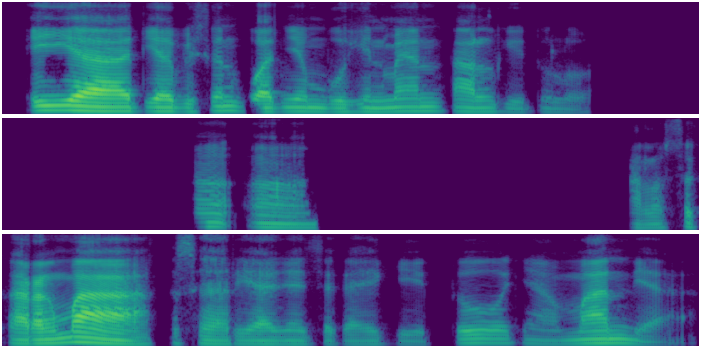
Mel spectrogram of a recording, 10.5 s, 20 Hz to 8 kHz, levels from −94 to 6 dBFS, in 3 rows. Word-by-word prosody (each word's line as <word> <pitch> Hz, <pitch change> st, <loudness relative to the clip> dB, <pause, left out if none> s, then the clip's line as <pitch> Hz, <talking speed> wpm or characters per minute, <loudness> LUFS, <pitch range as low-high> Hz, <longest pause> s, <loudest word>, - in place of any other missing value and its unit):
iya, 125 Hz, -4 st, +7 dB
dihabiskan 105 Hz, +2 st, -3 dB
buat 100 Hz, -1 st, 0 dB
nyembuhin 100 Hz, -2 st, -7 dB
mental, 105 Hz, -2 st, -7 dB
gitu 90 Hz, 0 st, -21 dB
lho. 80 Hz, -2 st, -26 dB, 1.5 s
Heeh. 105 Hz, -4 st, -10 dB, 1.6 s
Kalau 95 Hz, 0 st, -15 dB
sekarang 100 Hz, +2 st, -1 dB
mah 105 Hz, -10 st, +5 dB
kesehariannya 90 Hz, -2 st, -10 dB
aja -, -, -20 dB
kayak 85 Hz, 0 st, -17 dB
gitu, 110 Hz, +7 st, -10 dB
nyaman, 100 Hz, +3 st, -4 dB
ya, 70 Hz, -6 st, -16 dB
100 Hz, 100 wpm, -23 LUFS, 90-110 Hz, 1.6 s, iya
